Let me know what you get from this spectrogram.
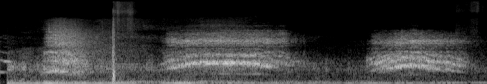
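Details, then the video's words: Elephant giving three rough, blaring calls, each about a second long, with a hoarse, noisy tone over a low background rumble and one sharp click between the first two calls. "CRI DE L'ELEPHANT"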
